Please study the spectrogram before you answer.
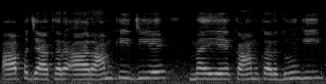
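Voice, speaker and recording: Woman voicing a gentle, dutiful daughter-in-law. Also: high voice, fairly even intonation, measured pace, a little hiss or hum. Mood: earnest. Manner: gentle, earnest.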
